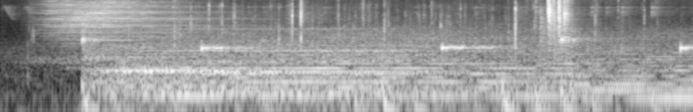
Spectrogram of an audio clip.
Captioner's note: fire crackling; dramatic music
